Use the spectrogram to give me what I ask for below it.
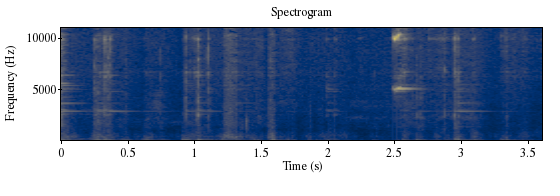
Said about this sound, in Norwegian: når du sitter og fikler med mikrofonen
